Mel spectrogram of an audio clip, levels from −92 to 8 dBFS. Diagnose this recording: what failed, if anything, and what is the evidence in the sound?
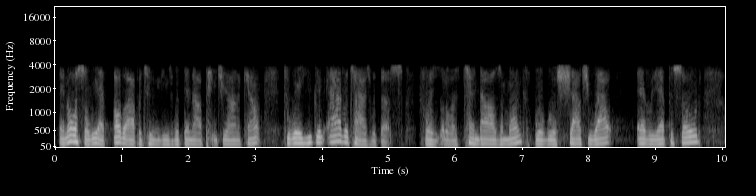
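The whole clip carries the G.729 codec at 8 kbit/s, a codec-stage fault. Nothing above 4 kHz survives, and the speech sounds plainly rough and synthetic. A simple low-pass would only dull the sound. Here the roughness comes from rebuilding each frame from a vocal-tract filter, a pitch predictor and sparse pulses.

VoIP packet loss concealed by the speech codec, a network-stage fault, appears at 2.30 to 2.43 s, between "other opportunities within our" and "account to where you", and at 5.71 to 5.88 s, after "advertise with us for". The decoder stretches its last pitch and filter into a buzzy tone or coloured noise that fades, which points to about 40 ms and 60 ms lost. The speech stays weak briefly after each, where a plain dropout would give silence or a click.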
